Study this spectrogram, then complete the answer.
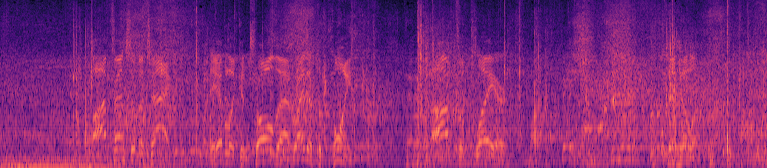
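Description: Hockey skates scrape and carve on ice.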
